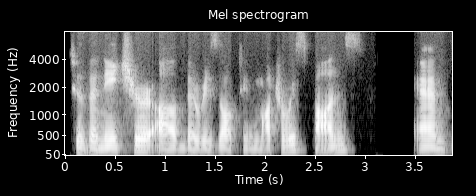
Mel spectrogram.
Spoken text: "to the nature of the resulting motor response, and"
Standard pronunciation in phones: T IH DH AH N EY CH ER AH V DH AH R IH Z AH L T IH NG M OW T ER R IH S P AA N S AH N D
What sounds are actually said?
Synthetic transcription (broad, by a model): T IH DH AH N EY CH ER AH V DH AH R IH Z AH L T IH NG M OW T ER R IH S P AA N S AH N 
